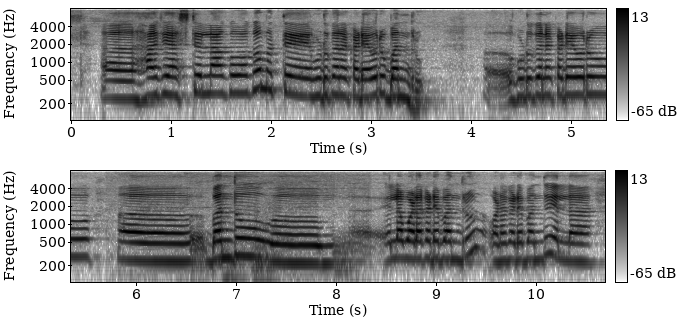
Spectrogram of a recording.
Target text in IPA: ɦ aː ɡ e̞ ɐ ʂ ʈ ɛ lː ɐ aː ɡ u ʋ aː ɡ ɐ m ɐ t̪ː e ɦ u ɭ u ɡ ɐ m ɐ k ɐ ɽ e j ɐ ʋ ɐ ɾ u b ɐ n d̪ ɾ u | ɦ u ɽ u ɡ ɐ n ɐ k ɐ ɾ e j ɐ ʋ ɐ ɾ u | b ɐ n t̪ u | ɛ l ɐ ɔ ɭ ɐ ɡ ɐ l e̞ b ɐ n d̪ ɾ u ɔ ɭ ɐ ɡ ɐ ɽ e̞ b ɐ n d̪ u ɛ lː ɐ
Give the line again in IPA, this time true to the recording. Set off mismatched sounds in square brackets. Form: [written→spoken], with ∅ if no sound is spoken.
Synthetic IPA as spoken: ɦ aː ɡ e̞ ɐ ʂ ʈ ɛ lː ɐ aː ɡ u ʋ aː ɡ ɐ m ɐ t̪ː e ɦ u [ɭ→ɽ] u ɡ ɐ [m→n] ɐ k ɐ ɽ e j ɐ ʋ ɐ ɾ u b ɐ n d̪ ɾ u | ɦ u ɽ u ɡ ɐ n ɐ k ɐ [ɾ→ɽ] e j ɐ ʋ ɐ ɾ u | b ɐ n [t̪→d̪] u | ɛ [l→lː] ɐ ɔ ɭ ɐ ɡ ɐ [l→ɽ] e̞ b ɐ n d̪ ɾ u ɔ ɭ ɐ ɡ ɐ ɽ e̞ b ɐ n d̪ u ɛ lː ɐ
